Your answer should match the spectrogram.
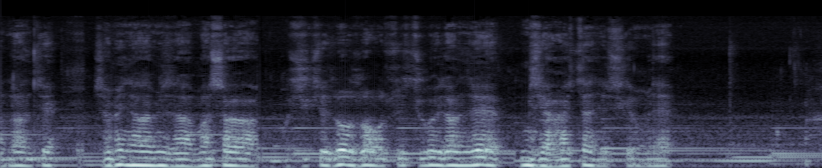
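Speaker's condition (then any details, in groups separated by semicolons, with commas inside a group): Tongue cancer, partial glossectomy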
